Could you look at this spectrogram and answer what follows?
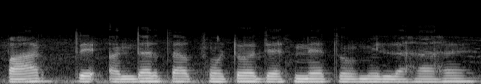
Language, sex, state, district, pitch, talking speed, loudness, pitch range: Hindi, male, Bihar, Patna, 130 Hz, 135 wpm, -17 LUFS, 125-135 Hz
